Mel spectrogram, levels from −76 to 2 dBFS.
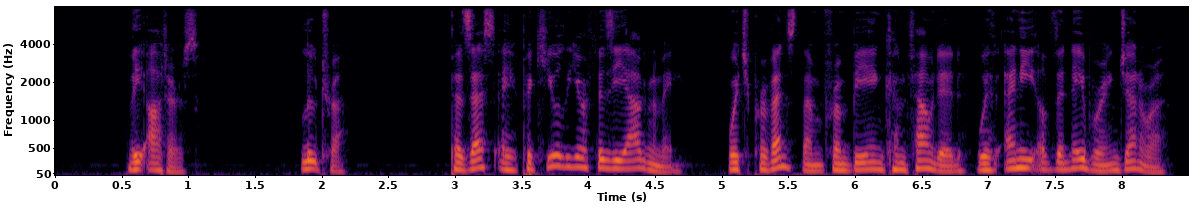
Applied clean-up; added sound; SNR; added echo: none; none; none; none.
